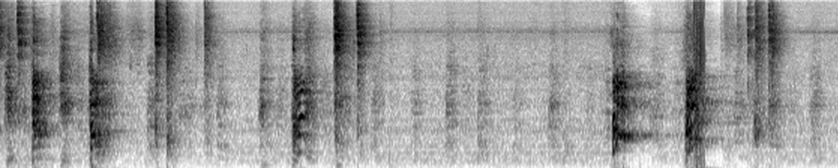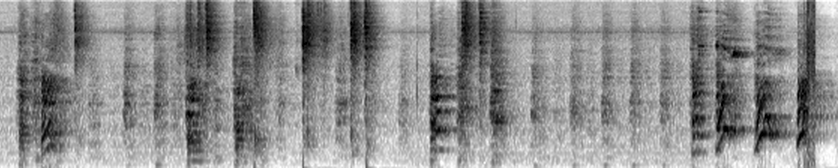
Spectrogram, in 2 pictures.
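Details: Excited female Golden Retriever fixated on a bristlenose catfish, eager to play; long run of high, abrupt yelps and squeaky whines in clusters, dense at start and end with a quieter stretch between.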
